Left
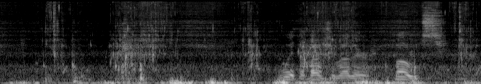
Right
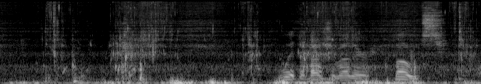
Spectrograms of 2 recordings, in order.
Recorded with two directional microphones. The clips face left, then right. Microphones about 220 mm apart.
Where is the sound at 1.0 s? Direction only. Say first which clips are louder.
Right 1 dB; 35° right (ahead or behind).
